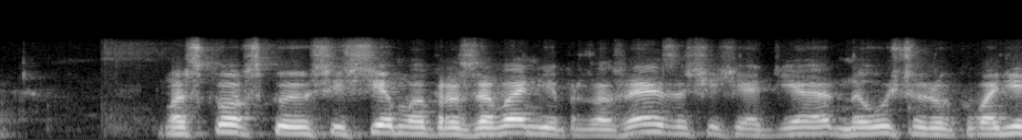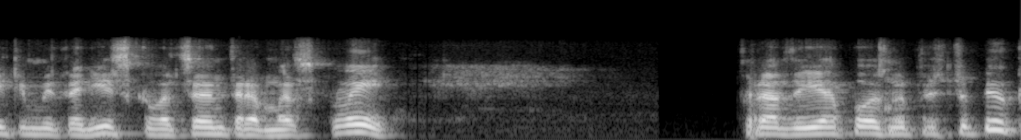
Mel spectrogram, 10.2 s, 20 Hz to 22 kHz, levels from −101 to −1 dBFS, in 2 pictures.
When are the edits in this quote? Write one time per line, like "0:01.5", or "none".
none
